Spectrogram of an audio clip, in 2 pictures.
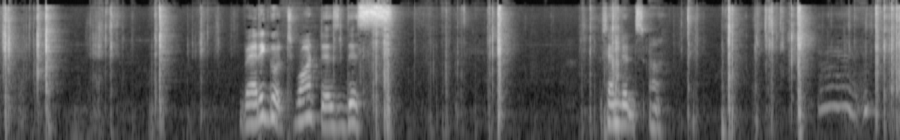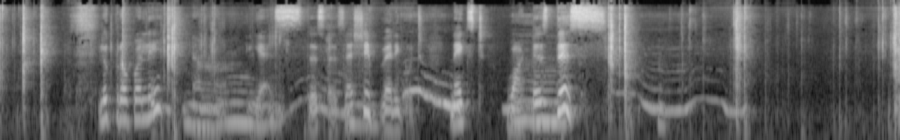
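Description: Paper cards tap and rustle on a stiff page.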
